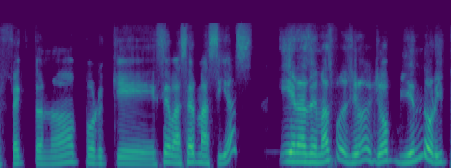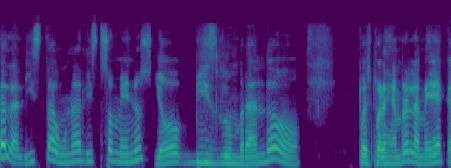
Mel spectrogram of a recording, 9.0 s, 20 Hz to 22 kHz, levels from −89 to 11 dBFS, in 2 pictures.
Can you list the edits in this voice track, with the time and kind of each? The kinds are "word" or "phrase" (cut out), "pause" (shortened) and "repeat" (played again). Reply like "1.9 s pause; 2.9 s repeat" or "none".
1.6 s phrase; 2.7 s pause; 5.5 s word; 6.1 s word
